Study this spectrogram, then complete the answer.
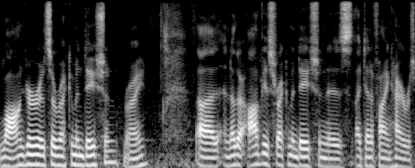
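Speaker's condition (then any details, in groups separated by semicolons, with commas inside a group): No condition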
